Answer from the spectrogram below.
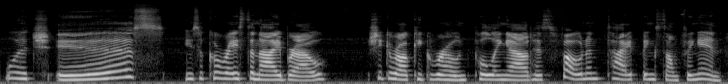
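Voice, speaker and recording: A woman's voice: on the high side, fairly even intonation, normal speed, bright, forceful tone. A woman reading fanfiction aloud in a casual, informal way, sometimes stopping to correct a misread word. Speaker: podfic reader.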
